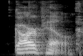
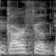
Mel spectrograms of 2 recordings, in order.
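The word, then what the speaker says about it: Garphill: As long as we don't say Garfield Games, which is how I misheard the pronunciation many times before I realized and saw it in text. And was like, oh, this is Garpill Games.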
